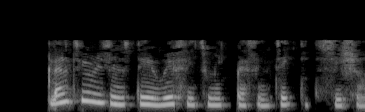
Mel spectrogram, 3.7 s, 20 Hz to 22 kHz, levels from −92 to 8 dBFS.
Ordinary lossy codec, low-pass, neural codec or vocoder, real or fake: MP3, 24 kbps; 7.2 kHz; codec, 16 kHz, 8 kbps, FunCodec, trained on Chinese and English, 25 frames a second; fake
